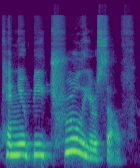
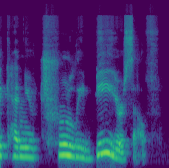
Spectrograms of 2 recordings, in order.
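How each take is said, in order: First: "truly" drawn out and lifted in pitch; slow down and lean on "truly"; stress on TRULY. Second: Slow, with the weight on "be"; stress on BE. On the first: Teacher quoting the correct word order, stress on "truly". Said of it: "The syntax there is really important". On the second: Teacher quoting the wrong word order, stress on "be". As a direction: lean on "be" after "truly". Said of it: "It doesn't say". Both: Shown as a demonstration.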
